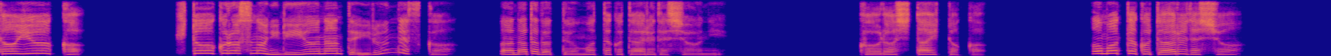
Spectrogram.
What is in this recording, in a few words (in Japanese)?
女子B アニメ風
